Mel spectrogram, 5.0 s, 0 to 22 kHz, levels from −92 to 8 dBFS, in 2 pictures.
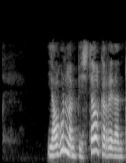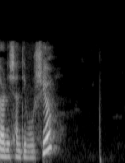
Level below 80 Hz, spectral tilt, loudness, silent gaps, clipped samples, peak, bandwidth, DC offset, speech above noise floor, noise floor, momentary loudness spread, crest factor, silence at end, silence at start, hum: -62 dBFS; -5 dB/octave; -18 LUFS; none; under 0.1%; -2 dBFS; 8.2 kHz; under 0.1%; 59 dB; -76 dBFS; 15 LU; 18 dB; 1.45 s; 0.95 s; none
